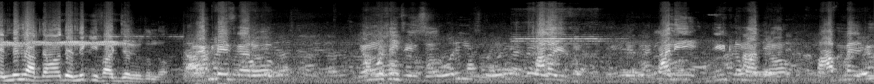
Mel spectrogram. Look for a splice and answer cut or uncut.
cut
